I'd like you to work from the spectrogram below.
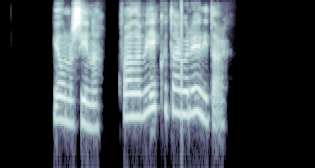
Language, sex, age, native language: Icelandic, female, 20-29, Icelandic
